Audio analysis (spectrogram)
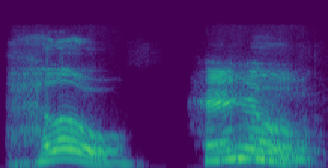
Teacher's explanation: âm hát mình đẩy hơi ra một chút nữa, âm hát phải đẩy hơi ra nào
